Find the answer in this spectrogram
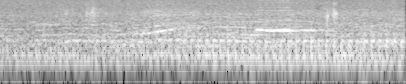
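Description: Many children's voices chattering and calling, with a vehicle engine running underneath that grows gradually louder.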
